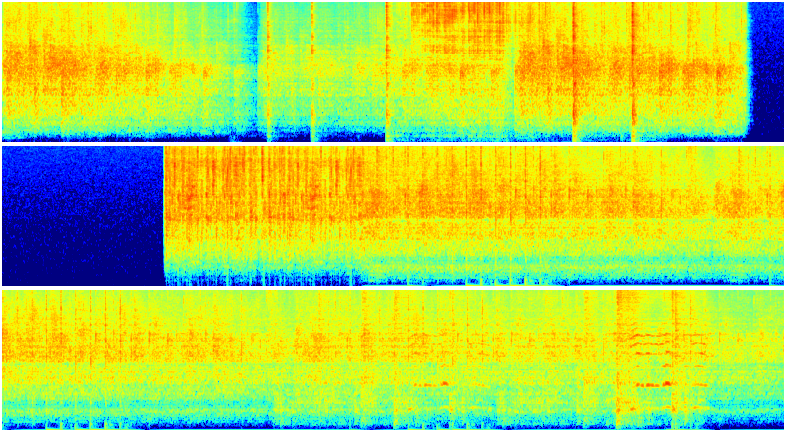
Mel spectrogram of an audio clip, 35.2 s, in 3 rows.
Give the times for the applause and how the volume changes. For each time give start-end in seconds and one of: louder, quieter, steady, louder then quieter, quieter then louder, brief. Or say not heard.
0.0-11.2 quieter then louder
14.2-35.1 quieter.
